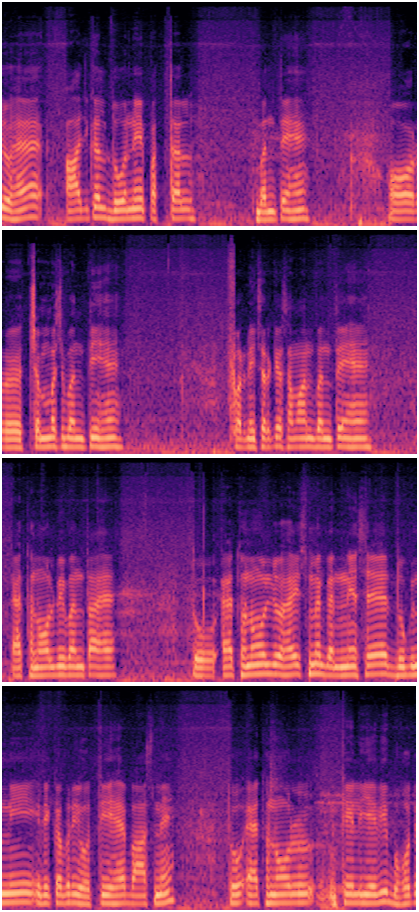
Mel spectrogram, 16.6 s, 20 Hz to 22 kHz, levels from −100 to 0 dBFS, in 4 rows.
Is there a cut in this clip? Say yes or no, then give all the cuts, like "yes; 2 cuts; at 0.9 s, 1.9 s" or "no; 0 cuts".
no; 0 cuts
